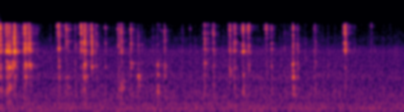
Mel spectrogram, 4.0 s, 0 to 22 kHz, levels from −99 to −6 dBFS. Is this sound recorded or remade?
recorded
